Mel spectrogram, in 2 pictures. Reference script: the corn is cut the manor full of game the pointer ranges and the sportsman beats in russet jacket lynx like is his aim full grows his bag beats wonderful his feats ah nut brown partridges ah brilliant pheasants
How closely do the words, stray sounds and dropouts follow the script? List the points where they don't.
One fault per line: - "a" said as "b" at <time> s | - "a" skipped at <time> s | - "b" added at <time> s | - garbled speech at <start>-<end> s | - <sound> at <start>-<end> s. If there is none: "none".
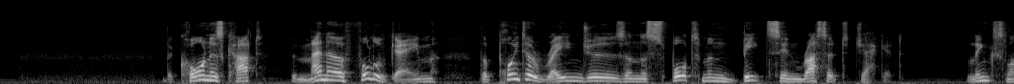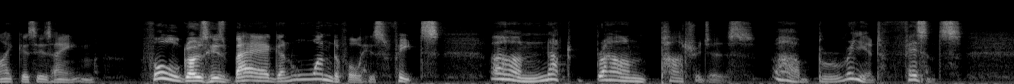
- "beats" said as "and" at 12.9 s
